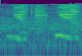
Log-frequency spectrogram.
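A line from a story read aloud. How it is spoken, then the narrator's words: Frantic pleading whisper. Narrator (Russian): взмолилась она неистовым шепотом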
